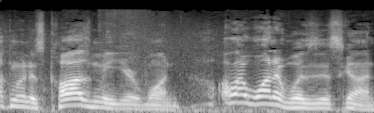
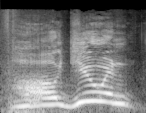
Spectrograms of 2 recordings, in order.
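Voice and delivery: ordinary talk

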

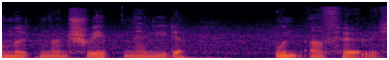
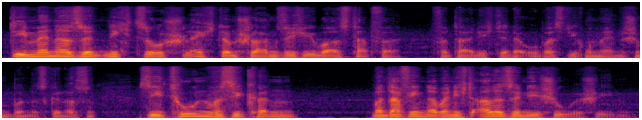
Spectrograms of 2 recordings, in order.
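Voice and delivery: put-on a touch of a wounded old colonel; the colonel complains, raised but restrained; lightly voiced colonel; 6 semitones higher, 5 dB louder than usual. Colonel defends himself to his general, a touch hurt.

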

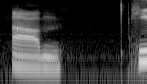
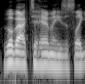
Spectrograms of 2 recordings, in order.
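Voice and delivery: normal talking voice

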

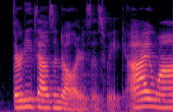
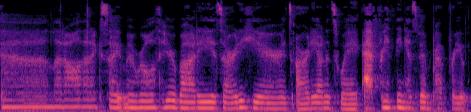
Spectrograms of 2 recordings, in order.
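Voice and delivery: hushed, softer affirmation whisper; guided whisper; 5 dB quieter than usual. Acted. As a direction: breathe the promise to them.

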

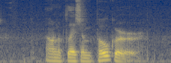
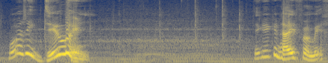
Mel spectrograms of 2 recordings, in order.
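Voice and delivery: higher and louder, hammed-up threat; taunting shout; 9 semitones higher, 4 dB louder than usual. Gamer chasing a hiding target, loud mocking taunt. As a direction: yell it like a cocky hunter.

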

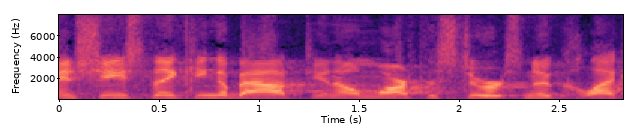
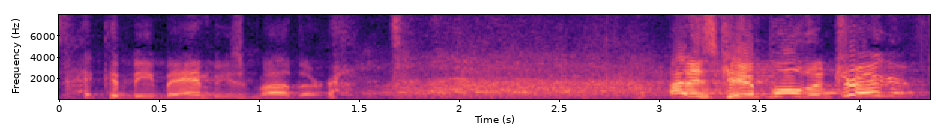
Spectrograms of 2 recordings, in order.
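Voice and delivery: mock crying; 4 semitones higher, slower than usual. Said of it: "he starts crying".

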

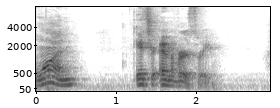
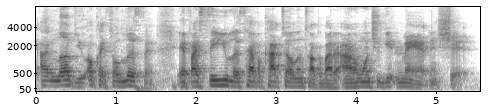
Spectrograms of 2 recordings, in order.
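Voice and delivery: ordinary talk, nothing marked

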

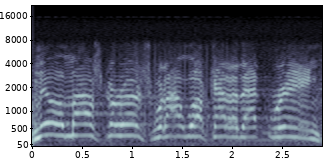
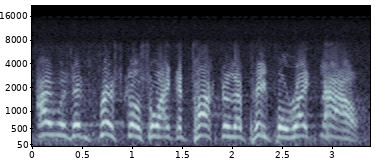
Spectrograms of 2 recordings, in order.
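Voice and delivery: louder, pumped-up trash talk; fired-up wrestling promo; 2 semitones higher, 4 dB louder than usual. Acted. Wrestler calling out Piper before the match, loud and pumped. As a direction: hype the crowd and taunt the rival.

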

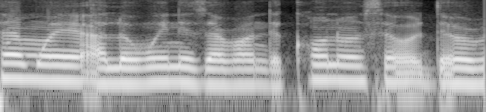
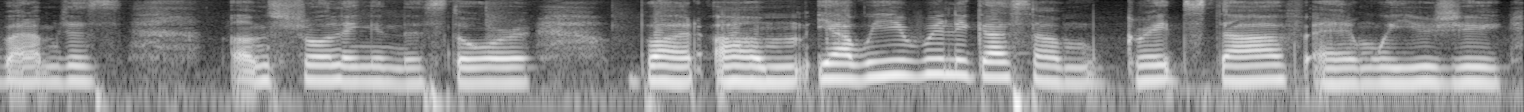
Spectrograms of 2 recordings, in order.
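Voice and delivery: ordinary talk, nothing marked

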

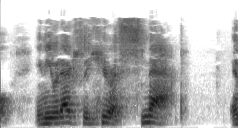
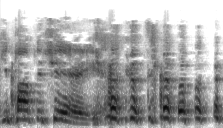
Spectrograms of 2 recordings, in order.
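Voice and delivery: high, laughing cheer; laughing celebration; 11 semitones higher, slower than usual. Real, not acted. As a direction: whoop it up through laughter. Celebrating son's first cuss.

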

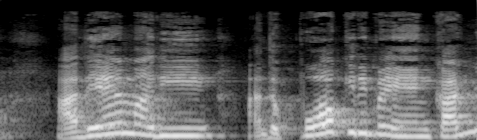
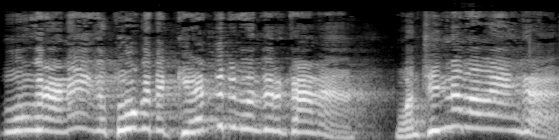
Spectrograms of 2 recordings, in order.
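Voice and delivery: loud, higher, furious questioning; angry demand; 6 semitones higher, 3 dB louder than usual. Acted. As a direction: demand where the son is. Angry father confronts.

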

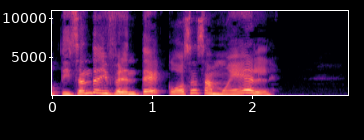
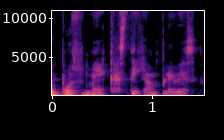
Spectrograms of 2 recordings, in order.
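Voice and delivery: very soft, voice falling away; hushed confiding; 5 semitones lower, 15 dB quieter than usual. Real, not acted. Streamer confides to followers that she gets punished, hushed. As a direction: drop to a near whisper.

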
